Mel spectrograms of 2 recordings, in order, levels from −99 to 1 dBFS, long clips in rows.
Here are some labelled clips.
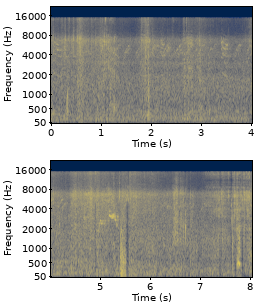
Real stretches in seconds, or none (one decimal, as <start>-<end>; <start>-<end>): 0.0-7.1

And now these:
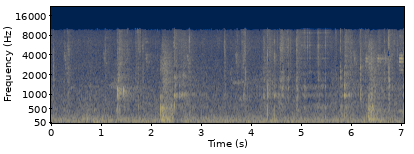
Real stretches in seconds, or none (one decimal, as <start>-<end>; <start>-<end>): 0.0-5.0; 5.6-7.1

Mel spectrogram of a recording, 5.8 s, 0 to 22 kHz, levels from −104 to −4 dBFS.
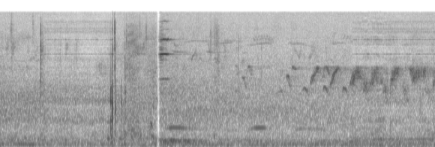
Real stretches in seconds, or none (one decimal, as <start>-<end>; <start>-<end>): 0.0-0.6; 1.5-4.7

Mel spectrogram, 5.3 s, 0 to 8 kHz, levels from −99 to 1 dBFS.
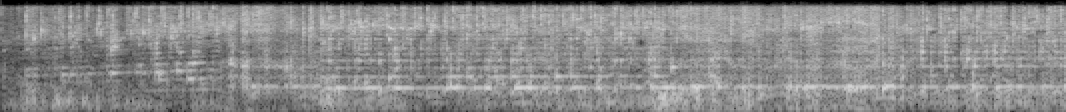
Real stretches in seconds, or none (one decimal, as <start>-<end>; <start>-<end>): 0.0-1.1; 1.6-3.4; 4.6-5.3

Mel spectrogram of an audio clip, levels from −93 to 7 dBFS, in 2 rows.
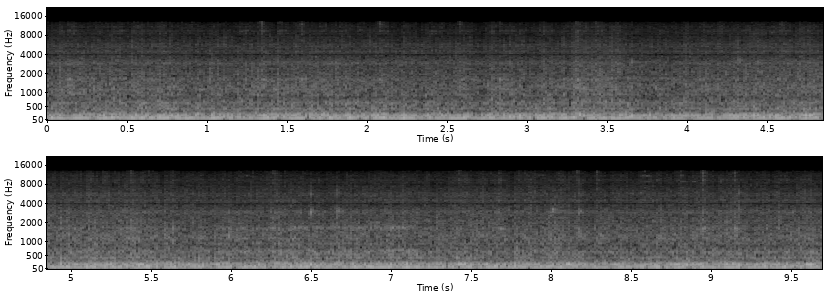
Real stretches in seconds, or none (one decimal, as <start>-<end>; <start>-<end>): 0.0-9.7

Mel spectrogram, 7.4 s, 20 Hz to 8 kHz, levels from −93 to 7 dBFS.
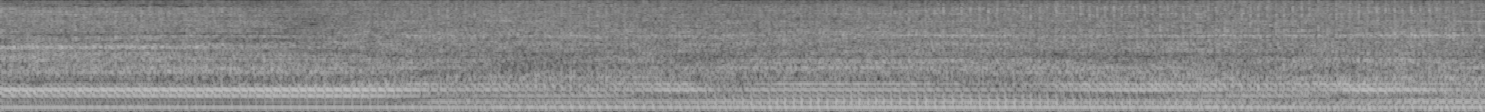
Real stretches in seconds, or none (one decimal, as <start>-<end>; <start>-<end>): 0.0-7.4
